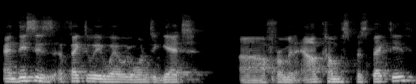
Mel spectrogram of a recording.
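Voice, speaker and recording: A man's voice: mid-range voice, expressive, brisk. A middle-aged man with a nasal voice from a sore throat, presenting a business webinar in loose, rambling speech full of restarts. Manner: loose, repetitive phrasing with many restarts and fillers. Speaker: company managing director presenting a webinar.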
